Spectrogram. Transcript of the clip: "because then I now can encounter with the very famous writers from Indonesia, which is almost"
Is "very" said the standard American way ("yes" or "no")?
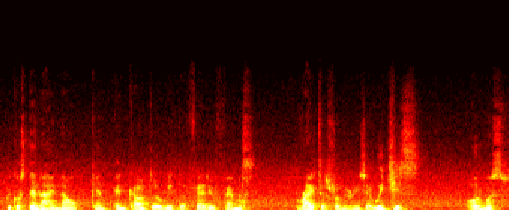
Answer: no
